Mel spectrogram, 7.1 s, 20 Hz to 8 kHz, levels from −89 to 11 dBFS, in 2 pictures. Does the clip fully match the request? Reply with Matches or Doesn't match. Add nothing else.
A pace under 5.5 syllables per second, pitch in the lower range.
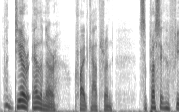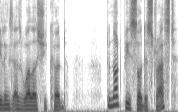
Matches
